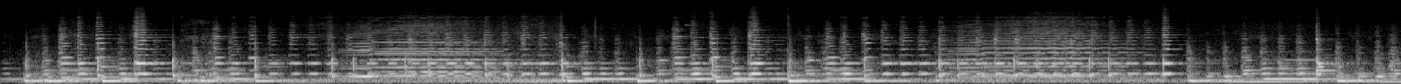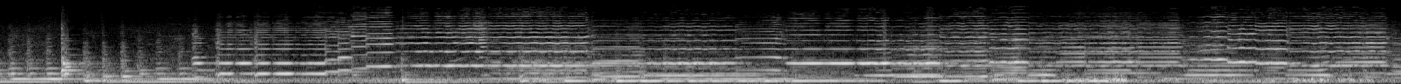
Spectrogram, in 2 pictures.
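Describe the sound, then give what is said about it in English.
Music from a quartet playing in Logan Square: sustained tonal lines with moving melodies carry on steadily for the whole stretch, with the texture shifting partway through and no talk over it. “The sound you just heard was a quartet in Logan Square last week”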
